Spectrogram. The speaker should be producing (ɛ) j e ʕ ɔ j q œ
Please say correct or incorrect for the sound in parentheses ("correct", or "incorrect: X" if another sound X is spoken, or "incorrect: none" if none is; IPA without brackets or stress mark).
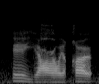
incorrect: e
